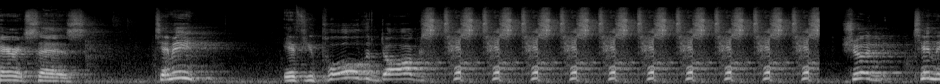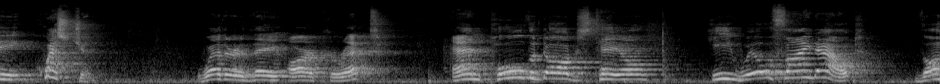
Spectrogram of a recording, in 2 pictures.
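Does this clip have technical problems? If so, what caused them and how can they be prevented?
Yes. From 4.60 s to 8.19 s the audio turns into a broken-record loop: a 0.39 s fragment plays nine times back to back, each repeat identical, and the material that belonged in those three and a half seconds never arrives. The likely cause is a player, encoder or stream that stalled and kept resending its last buffered piece. Unlike an echo, the repeats don't fade, and unlike a brief stutter, the loop persists for seconds. A stall watchdog that outputs silence or resyncs instead of replaying stale data would prevent it.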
